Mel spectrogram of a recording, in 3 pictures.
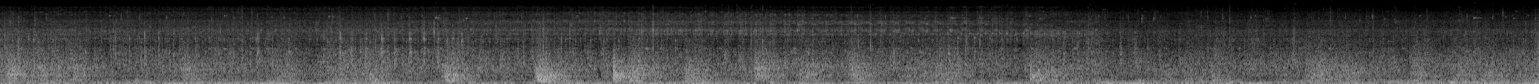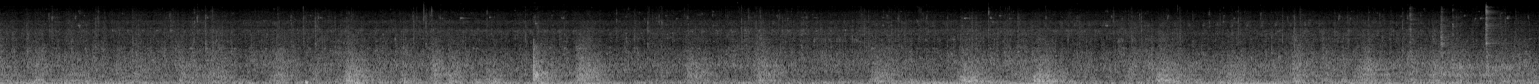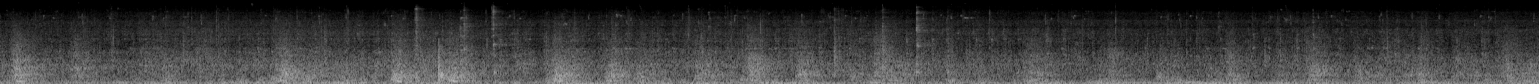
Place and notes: ratingen, cromforder allee, cromford museum
water frame - mehrteilige webanlage, sukzessive ein und ausgeschaltet - im industrie museum cromford - im hintergrund der zentrale wasserantrieb
soundmap nrw
topographic field recordings and social ambiences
